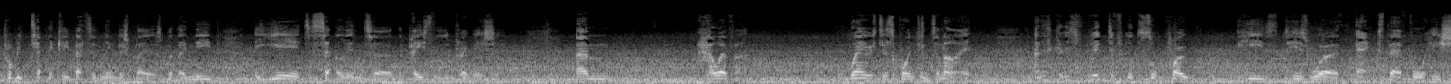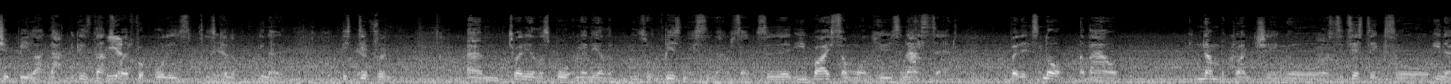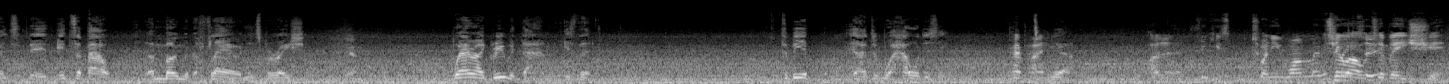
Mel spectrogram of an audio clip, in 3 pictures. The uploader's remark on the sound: record a podcast on their way back from our 1-1 draw with Manchester United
